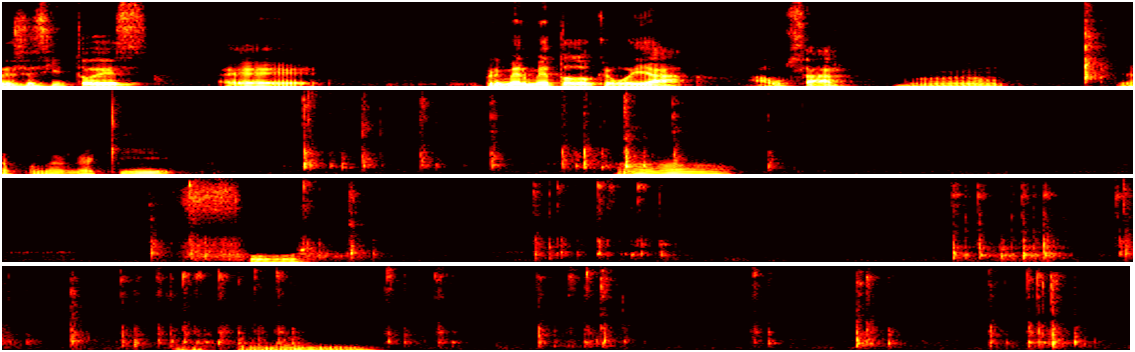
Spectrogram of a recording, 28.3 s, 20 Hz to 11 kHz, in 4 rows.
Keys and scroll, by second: 6.8 Return, 9.0 super+Left, 9.3 Return, 9.7 Up, 10.6 shift+3, 10.9 space, 15.1-18.6 typing, 20.1 BackSpace, 21.1 alt+Left, 21.9-28.2 typing.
